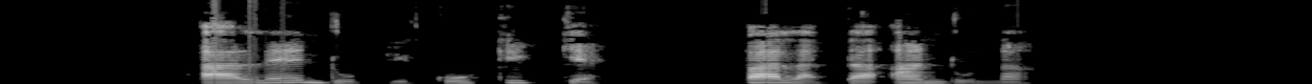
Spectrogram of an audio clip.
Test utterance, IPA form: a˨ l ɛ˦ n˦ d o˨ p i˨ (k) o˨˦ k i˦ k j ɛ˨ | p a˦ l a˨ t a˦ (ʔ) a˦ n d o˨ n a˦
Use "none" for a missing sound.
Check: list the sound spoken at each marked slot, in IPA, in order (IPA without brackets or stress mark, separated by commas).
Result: k, ʔ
